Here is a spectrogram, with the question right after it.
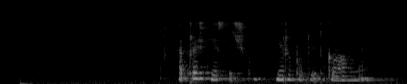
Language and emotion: Russian, neutral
